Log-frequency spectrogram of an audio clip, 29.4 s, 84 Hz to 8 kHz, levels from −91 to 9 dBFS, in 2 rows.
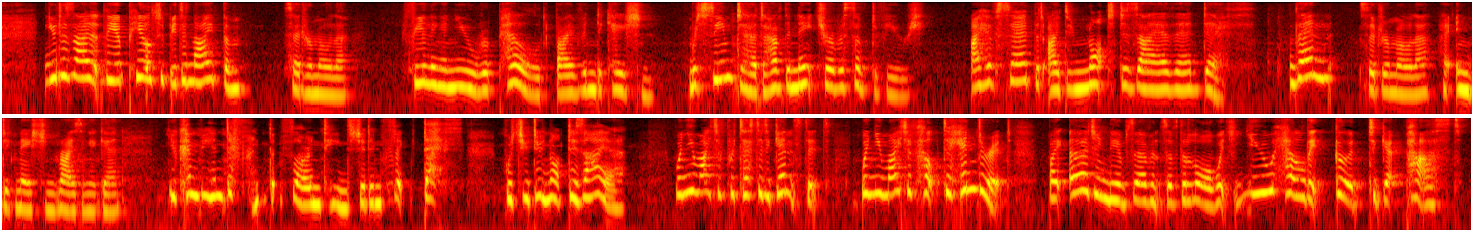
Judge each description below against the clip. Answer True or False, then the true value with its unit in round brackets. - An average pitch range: False (6.9 semitones)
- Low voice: False (275 Hz)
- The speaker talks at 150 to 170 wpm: False (180 wpm)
